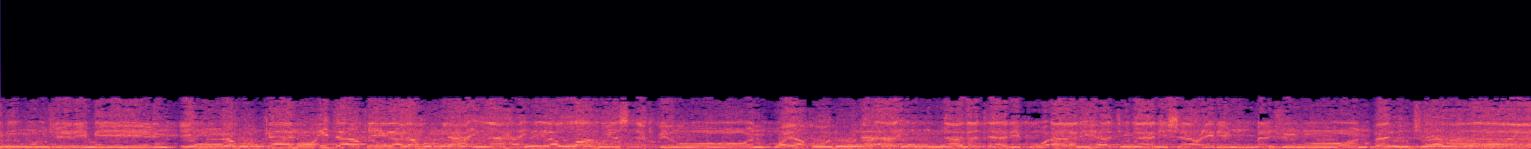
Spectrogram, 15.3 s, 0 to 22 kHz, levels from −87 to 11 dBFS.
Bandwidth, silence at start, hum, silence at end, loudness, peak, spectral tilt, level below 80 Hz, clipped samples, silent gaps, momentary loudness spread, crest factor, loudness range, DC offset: 8 kHz; 0 s; none; 0 s; -14 LUFS; -4 dBFS; -3 dB/octave; -46 dBFS; under 0.1%; none; 3 LU; 10 dB; 1 LU; 0.2%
